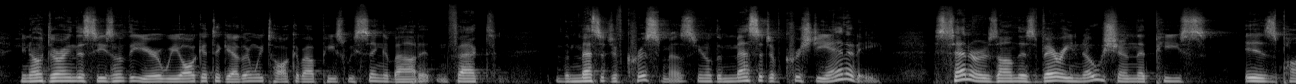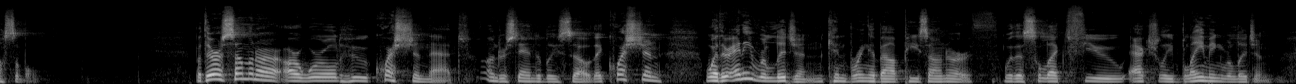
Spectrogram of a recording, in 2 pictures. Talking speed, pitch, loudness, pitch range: 170 wpm, 145 Hz, -28 LUFS, 135-160 Hz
